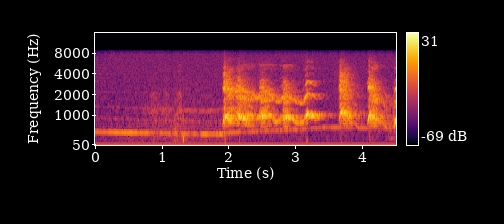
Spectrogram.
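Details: Pet dog howling at a tornado siren it dislikes. A steady siren tone rises slowly throughout. After about two seconds, loud wavering howls with yelping breaks begin and repeat several times over the siren.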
